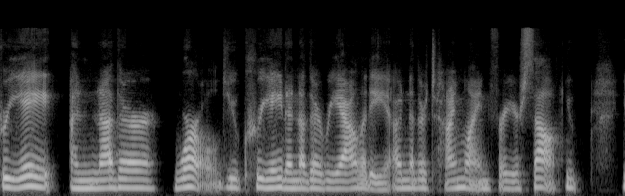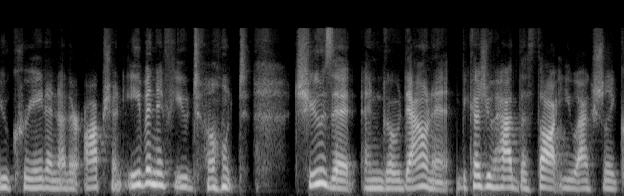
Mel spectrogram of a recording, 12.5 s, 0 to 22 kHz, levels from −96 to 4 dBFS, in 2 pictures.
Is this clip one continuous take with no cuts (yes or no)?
no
